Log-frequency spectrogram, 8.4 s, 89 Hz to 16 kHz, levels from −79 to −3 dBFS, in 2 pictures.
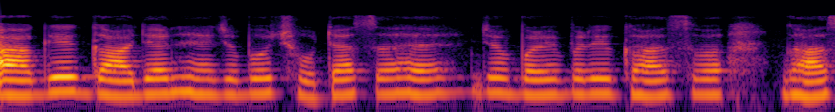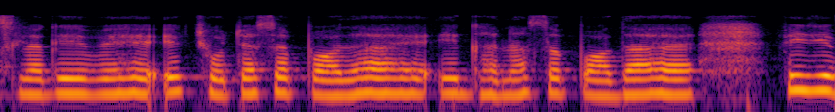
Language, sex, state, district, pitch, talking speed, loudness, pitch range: Hindi, female, Chhattisgarh, Sukma, 205 Hz, 210 wpm, -24 LUFS, 200-215 Hz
